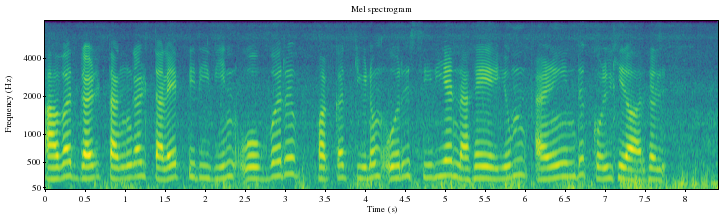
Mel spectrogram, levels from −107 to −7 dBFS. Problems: constant background noise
